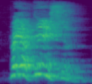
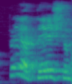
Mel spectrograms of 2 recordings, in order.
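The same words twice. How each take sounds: First: It is said in an angry, irritated tone. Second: It is said in a calm, friendly tone. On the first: It is a harsh, impolite order. "Eu tô nervoso, hein, cara?" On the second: It is a polite request. "Olha a diferença do tom de voz"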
